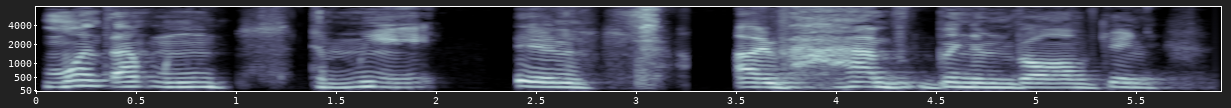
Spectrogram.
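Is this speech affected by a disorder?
Yes: cerebral palsy; speech affected, uses Dragon NaturallySpeaking voice activated computer software.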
